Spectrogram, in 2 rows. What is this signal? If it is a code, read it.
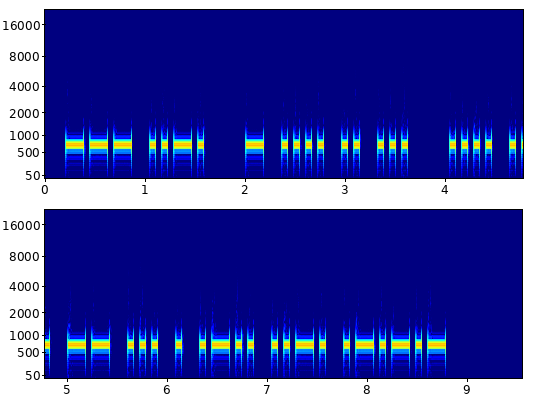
Morse code, heard as a keyed tone, about 20 wpm, 700 Hz. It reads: OF THIS HIMSELF.
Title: Sentences from Top 1600 Words 20wpm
